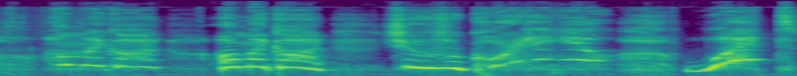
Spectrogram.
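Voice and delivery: mock freaking-out voice, very high, swooping, drawn out. Retelling mom's reaction to hearing about the recording, imitating a mom freaking out. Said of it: "And my mom starts freaking out".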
